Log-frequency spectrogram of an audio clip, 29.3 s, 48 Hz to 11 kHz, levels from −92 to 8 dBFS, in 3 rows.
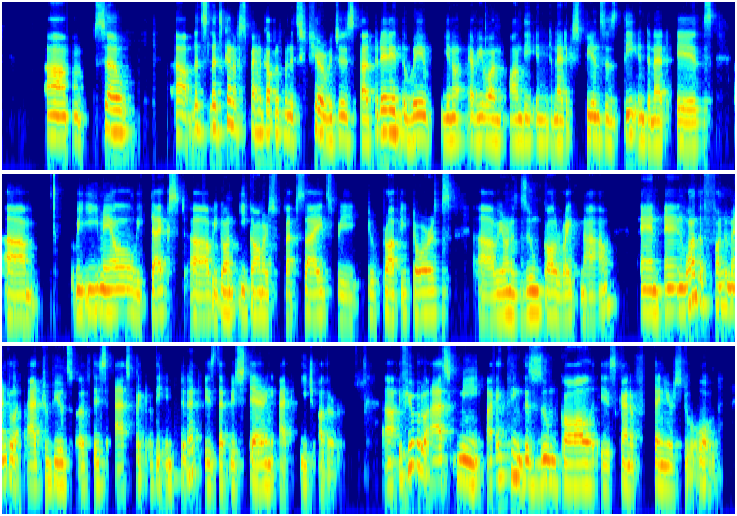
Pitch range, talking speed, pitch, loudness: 120-145 Hz, 185 wpm, 130 Hz, -25 LUFS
